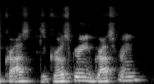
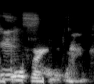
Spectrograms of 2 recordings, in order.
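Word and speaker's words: grosgrain: So you're gonna see that how do you say this? It's gross grain? It's called grow grain. It's grow grain.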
